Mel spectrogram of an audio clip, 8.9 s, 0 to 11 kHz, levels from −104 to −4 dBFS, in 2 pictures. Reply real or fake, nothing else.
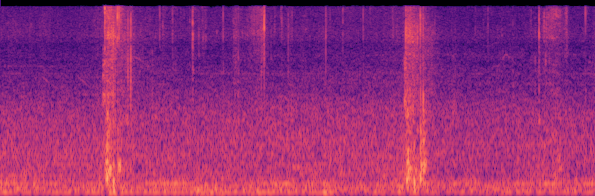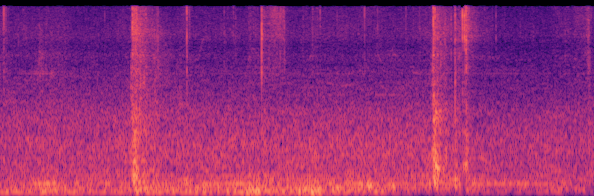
real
